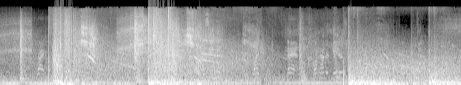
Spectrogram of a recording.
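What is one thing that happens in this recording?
Cannon shots boom with loud blasts.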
